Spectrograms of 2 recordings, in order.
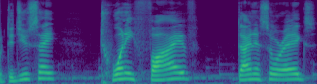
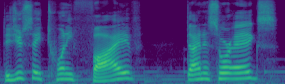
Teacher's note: Notice I put the stress on the important number, the thing I want to confirm.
